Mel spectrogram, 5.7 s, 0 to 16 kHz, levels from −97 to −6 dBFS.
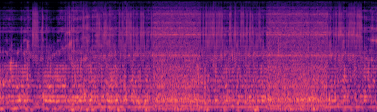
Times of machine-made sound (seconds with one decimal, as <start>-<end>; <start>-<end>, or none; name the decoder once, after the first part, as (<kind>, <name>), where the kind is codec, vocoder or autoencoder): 0.0-2.3 (vocoder, BigVGAN v2); 3.0-4.0; 4.9-5.7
